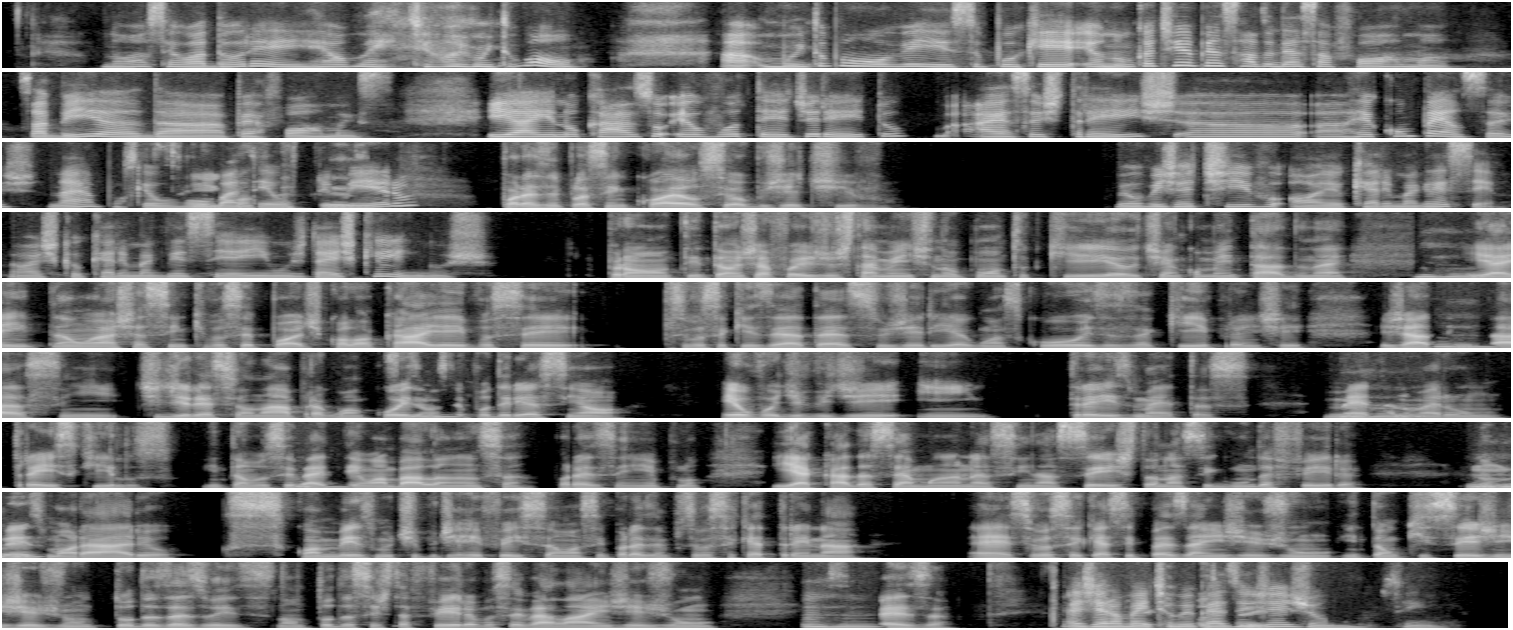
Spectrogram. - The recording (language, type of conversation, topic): Portuguese, advice, Como posso planejar pequenas recompensas para manter minha motivação ao criar hábitos positivos?
- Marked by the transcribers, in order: laughing while speaking: "foi"; tapping; other background noise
